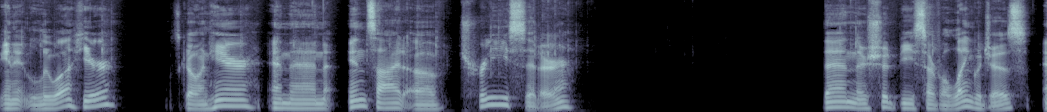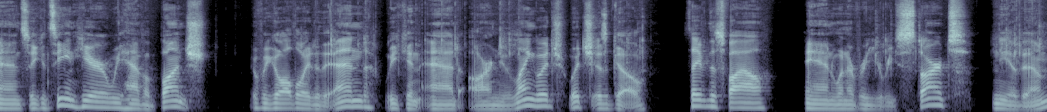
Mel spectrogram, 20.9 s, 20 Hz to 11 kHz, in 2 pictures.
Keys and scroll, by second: 0.0-0.3 typing, 1.0 Return, 2.6 ctrl+d, 2.8 ctrl+d, 3.3-11.2 typing, 12.8-17.2 typing, 19.0-20.9 typing.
